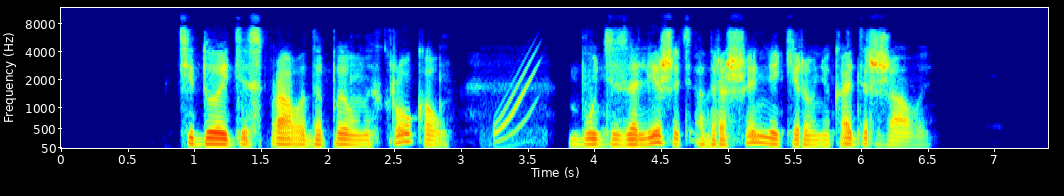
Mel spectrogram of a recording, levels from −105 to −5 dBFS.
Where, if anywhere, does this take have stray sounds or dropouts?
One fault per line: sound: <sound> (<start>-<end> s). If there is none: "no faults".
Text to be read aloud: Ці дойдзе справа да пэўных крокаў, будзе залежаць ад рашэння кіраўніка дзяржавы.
sound: chirp (3.2-3.6 s)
